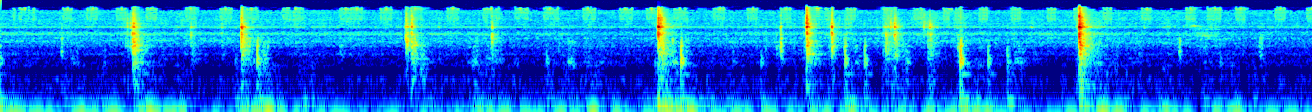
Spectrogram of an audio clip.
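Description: A hand knocks and taps on a car's metal body.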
